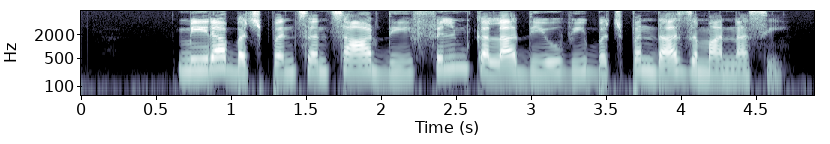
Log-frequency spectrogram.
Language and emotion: Punjabi, neutral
